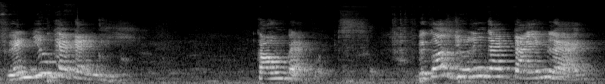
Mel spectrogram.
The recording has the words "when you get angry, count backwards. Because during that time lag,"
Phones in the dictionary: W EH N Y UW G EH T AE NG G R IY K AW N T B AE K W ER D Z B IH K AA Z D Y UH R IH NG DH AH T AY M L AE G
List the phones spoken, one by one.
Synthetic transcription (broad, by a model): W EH N Y UW G EH T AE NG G IY K AW N T B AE K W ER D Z B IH K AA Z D Y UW R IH NG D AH T AY M L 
